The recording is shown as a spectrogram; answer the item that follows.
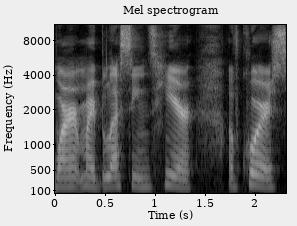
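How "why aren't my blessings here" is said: normal talking voice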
